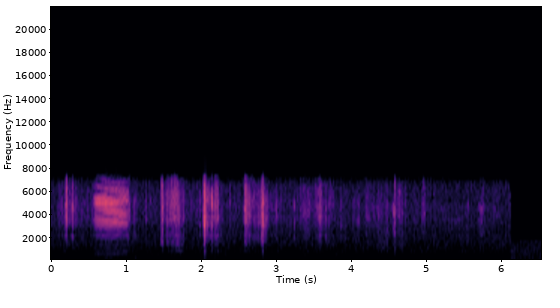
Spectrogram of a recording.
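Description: A blacktail deer moving through dry leaf litter and brush: a short rushing burst under a second in, then a scatter of rustles and crackles from its steps that fade away over the next few seconds.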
